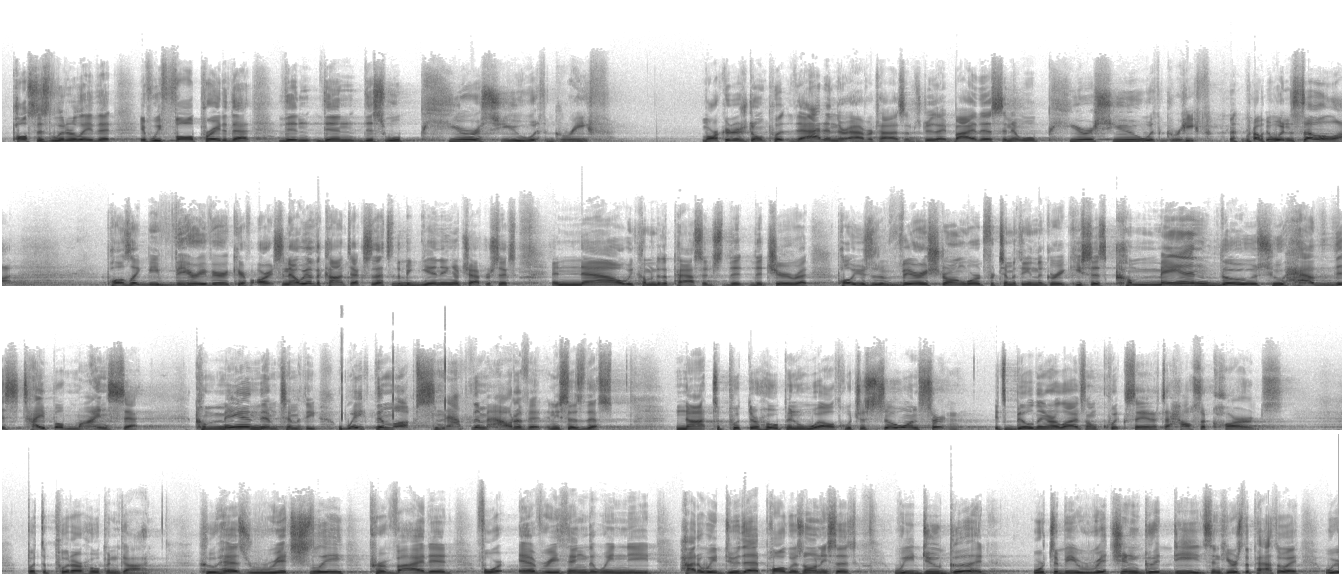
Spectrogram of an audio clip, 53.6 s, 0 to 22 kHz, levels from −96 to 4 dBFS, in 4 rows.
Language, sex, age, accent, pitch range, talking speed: English, male, 40-59, American, 140-200 Hz, 195 wpm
